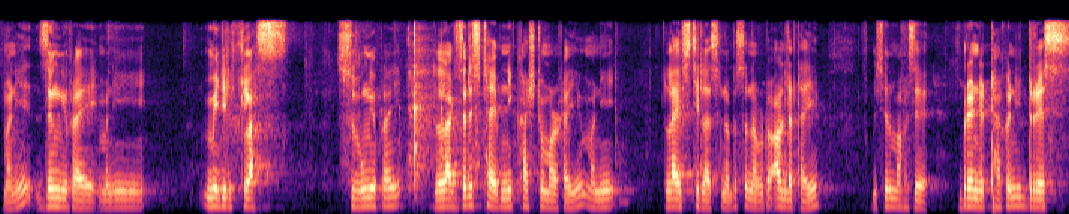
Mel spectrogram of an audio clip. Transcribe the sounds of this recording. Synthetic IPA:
manizɯŋnipʰɾajmani | medilkʰlas | subuŋnipʰɾajlaɡzaɾistʰajp̬̚nikʰastumaɾtʰajmani | lajpʰstʰilasunabɯsɯnaβatʰɔ̰ʔa̰ldatʰːaji | bisuɾmakʰase | bɾended̚tʰːakʰɯnidɾes

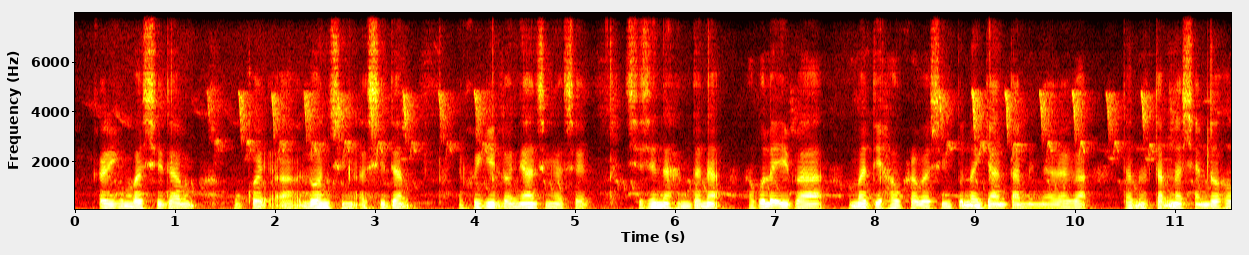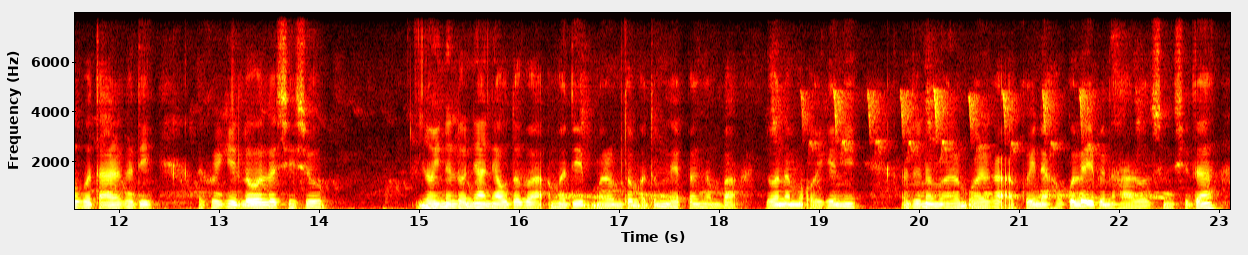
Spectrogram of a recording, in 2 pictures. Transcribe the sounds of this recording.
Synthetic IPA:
kɐɾiɡumbɐsidɐmukʰoj̰lonsiŋɐ̰sidɐ | ɐjkʰojɡilonjansiŋɐse | sizinːɐɦɐndɐnɐhaɡolɐjbɐːmɐdiɦɐwkʰɾɐβɐsiŋpunːɐɡjantaminːɐɾɐɡɐtɐp̚nɐtɐp̚nɐsemdoɦɐwbɐtaɾɐɡɐdiɐjkʰojɡilolɐsisu | lojnɐlonijanjawdɐbɐʔɐ̰mɐdimɐɾɐmdomɐ̰dumlep̚ːɐŋɐmbɐlonɐmɐ̰ʔo̰jɡɐniɐ̰dunɐmɐɾɐmʔo̰jɾɐɡɐ̰ʔɐ̰kʰojnɐɦɐwɡɐlɐjbɐnɐɦaɾolsiŋsidɐ

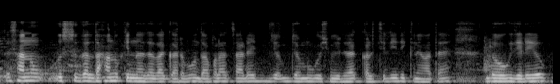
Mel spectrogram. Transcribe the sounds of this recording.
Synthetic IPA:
t̪eːsaːnũːʊsɡəld̪aːɦaːnũːkɪnːaːzjaːd̪aːɡəɾəʋɦʊ̃nd̪aːbəlaːsaːɽeːd͡ʒəmːuːkəʃmiːɾd̪aːkəlt͡ʃəliːd̪ɪkʰneːaːt̪eɛː | loːkd͡ʒeːɽeː

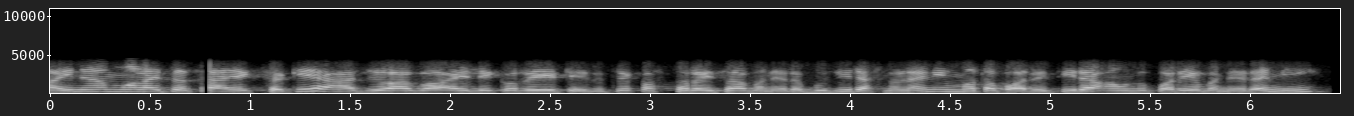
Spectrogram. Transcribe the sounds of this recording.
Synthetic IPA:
ɦʌjnʌmʌlajt̪ʌt͡sajek̚t͡sʰʌkiad͡zuʌbʌʌjlekoreʈɦʌɾut͡saĩkʌst̪oɾʌjt͡sʰʌbʱʌneɾʌbud͡ziɾakʰnulajnimʌt̪ʌbʱʌɾet̪iɾʌawnupʌɾjobʱʌneɾʌni

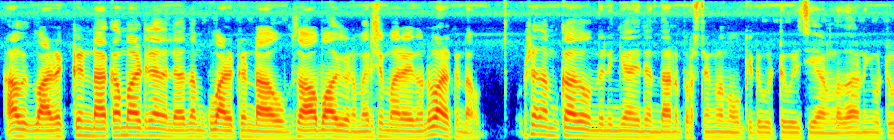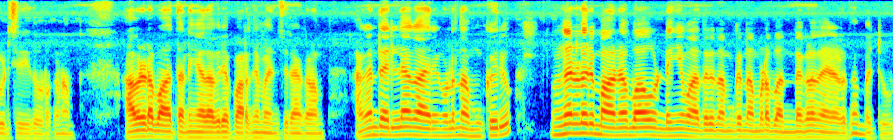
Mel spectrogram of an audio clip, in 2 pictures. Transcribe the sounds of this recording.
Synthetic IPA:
ɐʋɐɻɐkːɨiɳɖaːkːaːnpaːʈ̬ːilaːnːɐlːɐnɐmukːɨʋɐɻɐkːɳɖaːʋumswaːbʱaːʋiʋeɳɐmːɐɾuʂjɐmːaːɾaːjnːoɳɖɨʋɐɻɐkːuɳɖaːʋṵm | pɐkʂenɐmukːɨɐðɨo̞nːilːe̞ŋɡilɐðine̞nd̪aːɳɨprɐɕnɐŋːɐɭno̞ːkːijʈ̬ːɨʋiʈːɨʋeɻit͡ɕːt͡ɕejːaːɳuɭːɐðaːɳeŋɡiʋiʈːɨʋeɽit͡ɕːt͡ɕejɐt̪uɽɐkːɐɳɐm | ɐʋɐɾuɽe̞bʱaːd̪ɐt̪ːaːɳeŋɡilɐðɐʋɐɾe̞pɐrɐɲːɨmɐnɐsilaːkːɐɳɐm | ɐŋːɐnɐðeelːaːkaːɾjɐŋːɐɭumnɐmukːo̞ɾu | ɐŋːɐneuɭːo̞ɾumaːno̞ːbʱaːʋɐmuɳɖe̞ŋɡimaːt̪rɐnɐmukːɨnɐmːuɽe̞be̞nd̪ʱɐŋːɐɭuneleɽt̪ːaːmpɐtːu

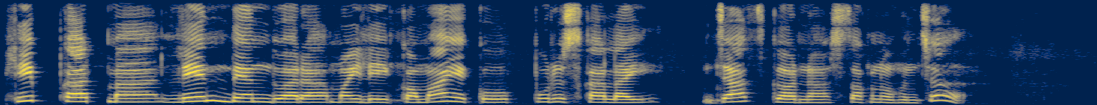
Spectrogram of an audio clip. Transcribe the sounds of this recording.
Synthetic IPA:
pʰlip̚karʈmalend̪end̪waɾamʌjlekʌmaekopuɾuskalaj | d͡zãt͡sɡʌrnʌsʌknuɦunt͡sʰʌ

